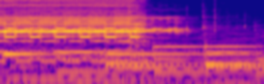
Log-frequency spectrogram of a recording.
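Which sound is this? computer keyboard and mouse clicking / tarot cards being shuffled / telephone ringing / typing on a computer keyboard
telephone ringing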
